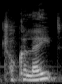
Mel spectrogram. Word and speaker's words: chocolate: But like chocolate. Chocolate. Yeah, careful, we have the classic schwa sound, chocolate, just 2 syllables, chocolate.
